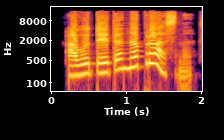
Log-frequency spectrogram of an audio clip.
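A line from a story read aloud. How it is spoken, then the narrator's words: Triumphant exclamation. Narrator (Russian): с торжеством воскликнула королева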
